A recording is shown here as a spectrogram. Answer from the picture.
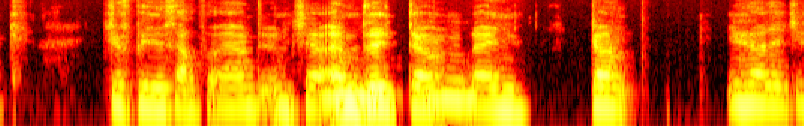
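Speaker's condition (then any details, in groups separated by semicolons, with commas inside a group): Cerebral palsy; childhood surgery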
